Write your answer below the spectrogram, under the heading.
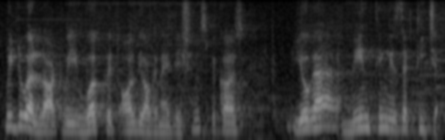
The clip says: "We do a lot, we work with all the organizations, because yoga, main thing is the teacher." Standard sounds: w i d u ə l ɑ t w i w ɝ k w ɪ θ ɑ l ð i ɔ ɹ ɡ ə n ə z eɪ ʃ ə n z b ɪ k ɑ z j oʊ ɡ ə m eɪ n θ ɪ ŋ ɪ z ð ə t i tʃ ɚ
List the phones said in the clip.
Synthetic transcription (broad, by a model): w i d u ə l ɑ t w i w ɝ k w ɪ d ɑ l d i ɔ ɹ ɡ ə n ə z eɪ ʃ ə n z b ɪ k ɑ z j oʊ ɡ ə m eɪ n t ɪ ŋ ɪ z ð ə t i tʃ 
